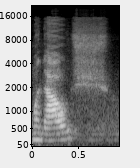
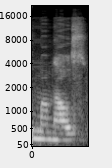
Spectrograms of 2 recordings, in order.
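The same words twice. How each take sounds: First: Said in a Manaus accent, with S like sh. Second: Said in the speaker's plain accent, with ordinary S.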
